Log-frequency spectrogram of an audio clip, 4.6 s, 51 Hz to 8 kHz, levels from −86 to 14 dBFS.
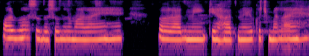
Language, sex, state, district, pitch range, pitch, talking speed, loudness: Hindi, female, Bihar, Supaul, 235-250 Hz, 240 Hz, 180 wpm, -16 LUFS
